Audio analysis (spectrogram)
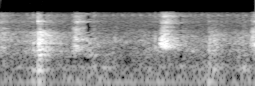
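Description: A pig grinding its teeth: faint, gritty scraping bursts, about four of them at uneven intervals, close by and quiet, with no voices.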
